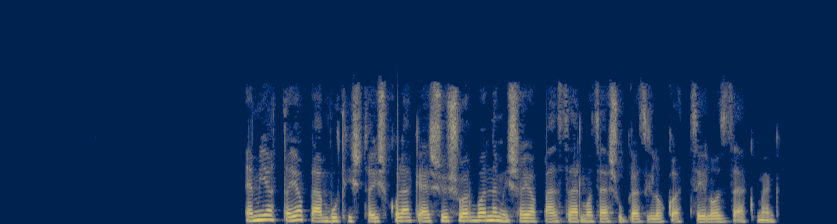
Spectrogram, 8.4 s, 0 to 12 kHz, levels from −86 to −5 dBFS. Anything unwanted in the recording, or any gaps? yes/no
no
